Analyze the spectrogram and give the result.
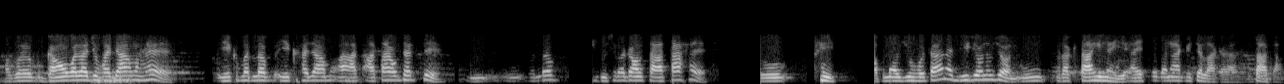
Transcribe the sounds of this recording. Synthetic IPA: əbɡãːw̃ʋalad͡ʒoɦɐd͡ʒaːɾmɦɛ | eːkmət̪ləbeːkɦɐd͡ʒaːɾmat̪aud̪ʱəɾse | mɐt̪ləb̚ | d̪uːsɾaɡãːʊ̃seaːt̪aɦɛ | t̪o | ɐpnad͡ʒoɦot̪aɦɛnabʱid͡ʒɔːnud͡ʒɔːnoɾəkʰt̪aɦinəɦĩɦɛɛːsebɐnaket͡ʃɐlaɡəja̰sat̪a̰

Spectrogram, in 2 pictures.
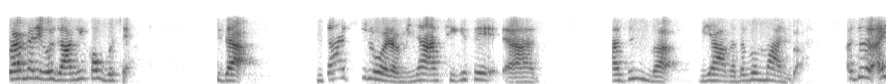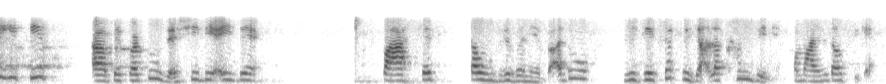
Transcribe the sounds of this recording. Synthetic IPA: pɾajmɐɾiozaɡikawbɐse | sidɐ | dat̚silojɾɐminaːsiɡise | sazinbɐ | jaɡɐdɐbɐmanbɐ̰ | ɐduʔɐjɡites | pepɐɾtus̬esidiɐjse | pase | tɐwdɾibɐnebɐːdu | ɾid͡ʒek̚tɐɾpiza̰ʔlɐkʰɐŋbinekɐmannɐtɐwsiɡe

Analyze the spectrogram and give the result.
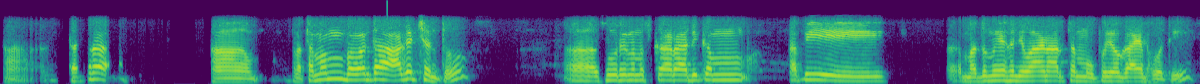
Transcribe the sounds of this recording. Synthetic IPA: a̰t̪ɐnt̪ɾɐ | pɾɐt̪ʰɐmɐmbʱɐʋɐnt̪ɐɦɐaːɡɐtːʃʰɐnt̪u | suːɾjɐnɐmɐskaːɾaɐd̪ʱikɐm | ɐpi | mɐd̪ʱumeːɦɐniʋaːɾɳaːɾt̪ʰɐmupɐjoːɡaːjɐbʱɐʋɐt̪i

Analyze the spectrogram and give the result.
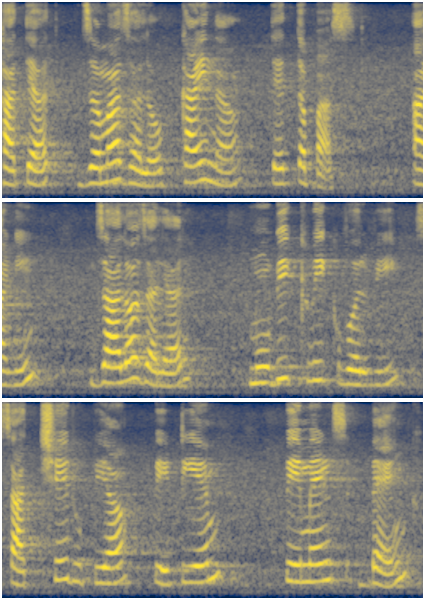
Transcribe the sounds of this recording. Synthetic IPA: kʰat̪jat̪d͡zəmad͡zʱalɔkajnat̪ɛt̪əpa̰s | aɽ̃i | d͡zalɔd͡zaljaɾ | mobikʋikʋəɾʋisat̪ɕeɾupjapeʈiem | pemeɳʈsbɛ̃ŋk

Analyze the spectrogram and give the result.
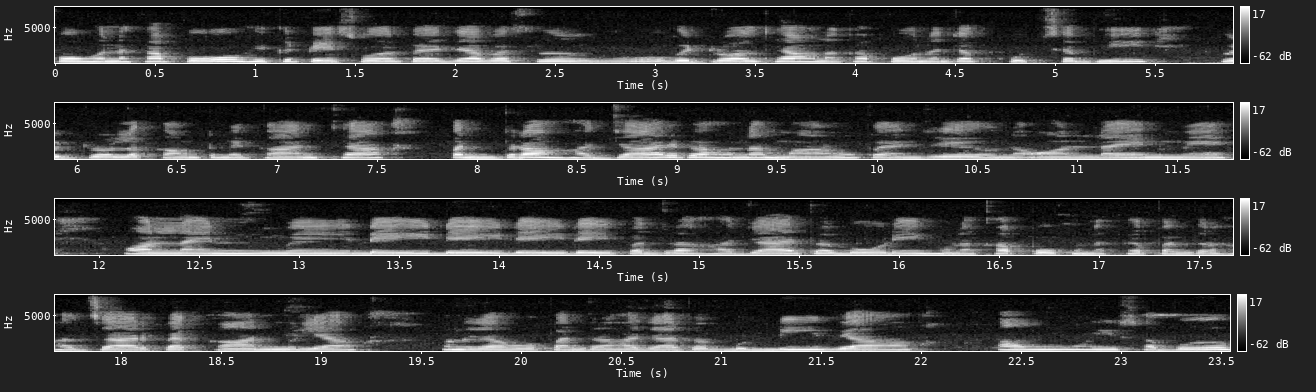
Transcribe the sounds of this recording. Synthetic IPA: poːɦʊnə̆kʰãːpoːɦɪkʊ̆ʈeːsʈoːɾpɐd͡ʑabɐs | ʋɪɖɾoːlt̪ʰijaɦʊnə̆kʰãːpoɦʊnə̆d͡ʑaːkʊt͡ɕʰʊ̆bʱi | ʋɪɖɾoːlɐkaːʊ̃ɳʈmẽkaːnt̪ʰijaːpɐ̃nd̪ɾəɦɐzaːɾpijaɦʊnə̆maːɳ̤upɐ̃ɦɪ̃ɲd͡ʑeɦʊnəɔːnlaːɪnmẽ | ɔːnlaːɪnmẽɗeːiɗeːiɗeːiɗeːipɐ̃nd̪ɾəɦɐzaːɾpjaɓoːɽĩɦʊnə̆kʰãːpoːɦʊnə̆kʰẽpɐ̃nd̪əɾəɦɐzaːɾpijakaːnmɪlijaː | ɦʊnəd͡ʑaːɦʊəpɐ̃nd̪ɾəɦɐzaːɾpijaɓʊɗiʋija | ɛ̃ũiːsɐbʱʊ

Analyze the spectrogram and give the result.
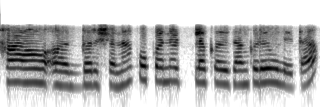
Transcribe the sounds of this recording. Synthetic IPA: hãd̪əɾɕənakokənəʈ̚ləkəjd͡zãŋkəɽeulet̪a

